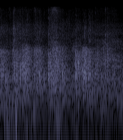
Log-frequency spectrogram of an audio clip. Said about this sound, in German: Komm, lass uns den drei Leute Applaus geben.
